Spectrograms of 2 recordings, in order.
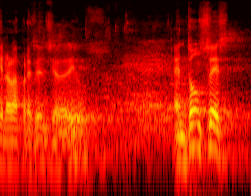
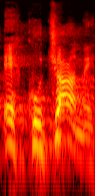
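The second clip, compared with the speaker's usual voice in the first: "Escúchame" in an Argentine style, with a sharp high start; 7 semitones higher, 3 dB louder, much slower than usual. Retold or imitated. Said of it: "nosotros los españoles no decimos escúchame".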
